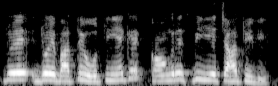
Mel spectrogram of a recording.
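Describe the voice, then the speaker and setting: A man's voice: sits high, brisk, mellow, lo-fi sound. A man speaking as a political analyst on a TV debate, emphatic and explaining with examples. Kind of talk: TV news debate.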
